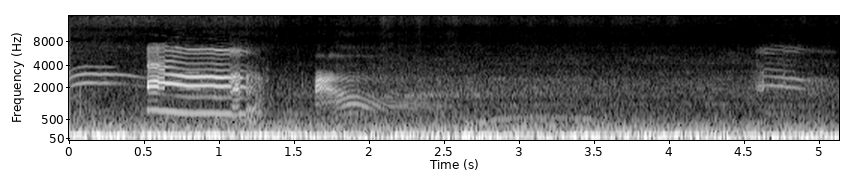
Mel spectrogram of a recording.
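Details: Street cat being fed in a park; loud, harmonic-rich meows: a long bright cry, then a wavering, descending one, a quiet pause, and a final rising meow, over a constant low urban hum.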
